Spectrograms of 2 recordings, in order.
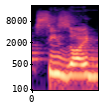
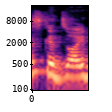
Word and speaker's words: schizoid: Topic है वो है स्किजोइड या फिर आप सीजोइड भी बोल सकते हैं। मैं इसे स्किजोइड प्रोनाउंस करती हूं।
